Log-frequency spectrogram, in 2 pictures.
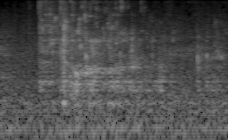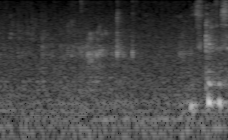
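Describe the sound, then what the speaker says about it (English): Water poured into a cup while a drink is mixed, heard as a faint, short splashing trickle early on, followed by quiet handling noises and a few small taps. "And then I'm just gonna add my water."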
